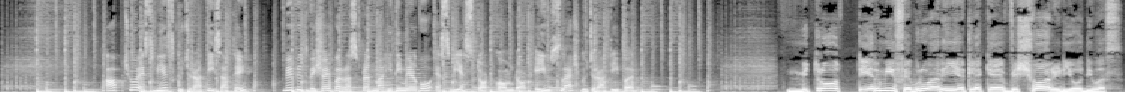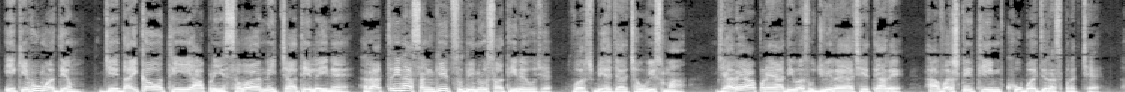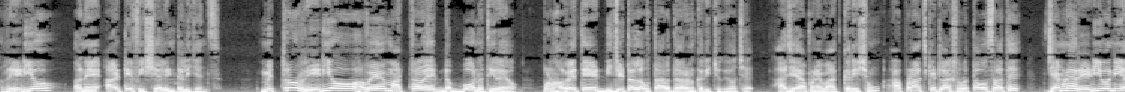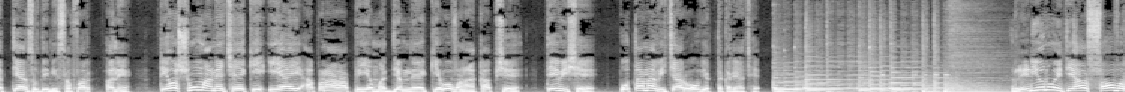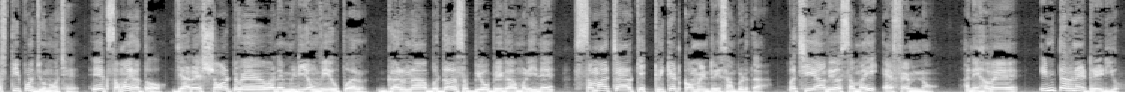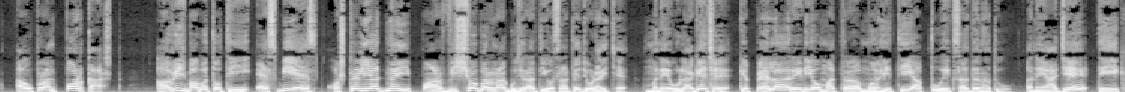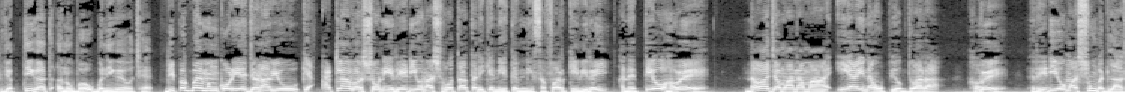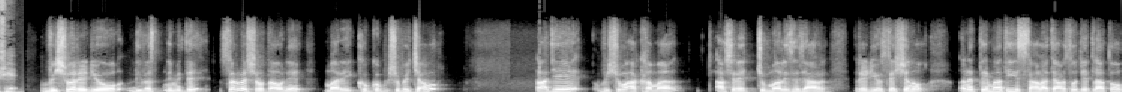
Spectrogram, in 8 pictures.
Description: Australian radio listeners are wishing radio stations on World Radio Day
